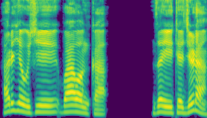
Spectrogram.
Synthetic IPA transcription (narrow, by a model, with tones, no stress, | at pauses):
ha˦rjɐ˨wʃ̬e˦baː˦wɐ˨ŋka˨ | za˦˨jːi˦ta˨d͡ʒɪ˦ɽaː˨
